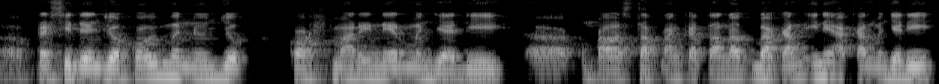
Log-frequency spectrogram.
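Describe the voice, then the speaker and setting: A man who is a guest analyst in a casual discussion, going through names and facts methodically, with many pauses and fillers. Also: mid-range voice, steady tone.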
